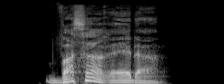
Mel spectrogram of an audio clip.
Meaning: nominative/accusative/genitive plural of Wasserrad
- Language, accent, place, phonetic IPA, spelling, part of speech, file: German, Germany, Berlin, [ˈvasɐˌʁɛːdɐ], Wasserräder, noun, De-Wasserräder.ogg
